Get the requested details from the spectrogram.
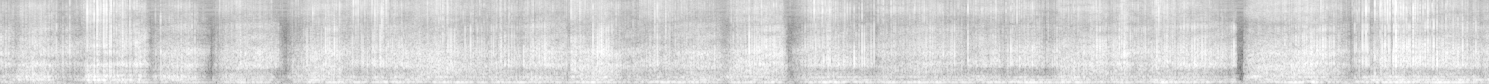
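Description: Long pink nails scratch the sides and then the front of a black foam windscreen on a desktop microphone. The sound is a steady, dense, low rumbling scratch and rustle with a few brief dips in between.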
